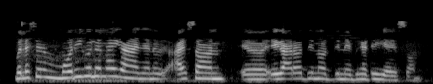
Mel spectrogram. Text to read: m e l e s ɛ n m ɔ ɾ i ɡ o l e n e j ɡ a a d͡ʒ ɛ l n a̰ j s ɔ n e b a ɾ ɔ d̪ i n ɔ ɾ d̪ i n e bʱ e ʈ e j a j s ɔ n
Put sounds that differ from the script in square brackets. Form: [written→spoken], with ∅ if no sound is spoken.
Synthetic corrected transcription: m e l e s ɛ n m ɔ ɾ i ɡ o l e n [e→a] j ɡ a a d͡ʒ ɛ [l→∅] n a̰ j s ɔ n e [b→ɡ] a ɾ ɔ d̪ i n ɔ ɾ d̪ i n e bʱ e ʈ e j a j s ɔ n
